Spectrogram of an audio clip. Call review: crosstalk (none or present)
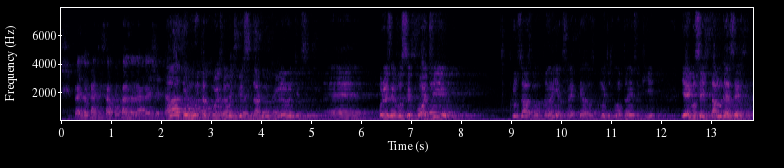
present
